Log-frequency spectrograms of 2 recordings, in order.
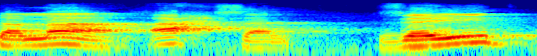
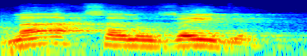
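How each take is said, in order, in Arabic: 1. تنتهي الكلمة الوسطى بدون أي حركة. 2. تنتهي الكلمة الوسطى بضمة قصيرة. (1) "هكذا بالتسكين ما ظهرت المعاني" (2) "ما أحسن بالرفع"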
